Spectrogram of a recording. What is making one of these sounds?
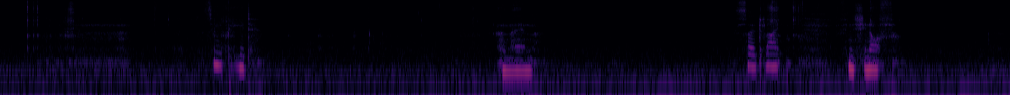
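Tiny metal beads click softly against a needle.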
